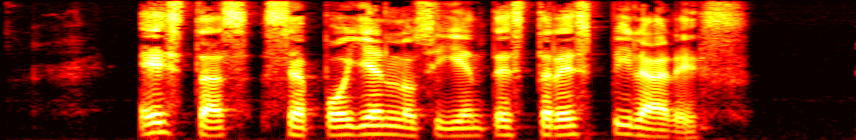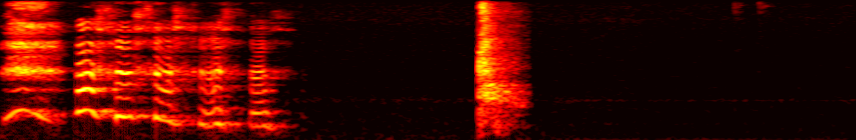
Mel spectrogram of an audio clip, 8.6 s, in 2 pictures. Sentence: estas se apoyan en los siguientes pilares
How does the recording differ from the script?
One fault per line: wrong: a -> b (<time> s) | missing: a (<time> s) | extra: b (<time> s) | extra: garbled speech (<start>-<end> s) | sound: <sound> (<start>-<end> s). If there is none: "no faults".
extra: tres (2.7 s)
sound: laugh (4.3-5.8 s)
sound: sneeze (6.7-6.9 s)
